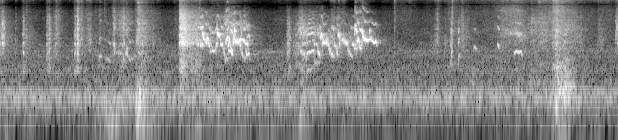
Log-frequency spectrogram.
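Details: Single pet budgerigar producing two long, rolling bursts of squeaky warbled chatter between soft clicks and taps, with a low indoor hum behind.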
